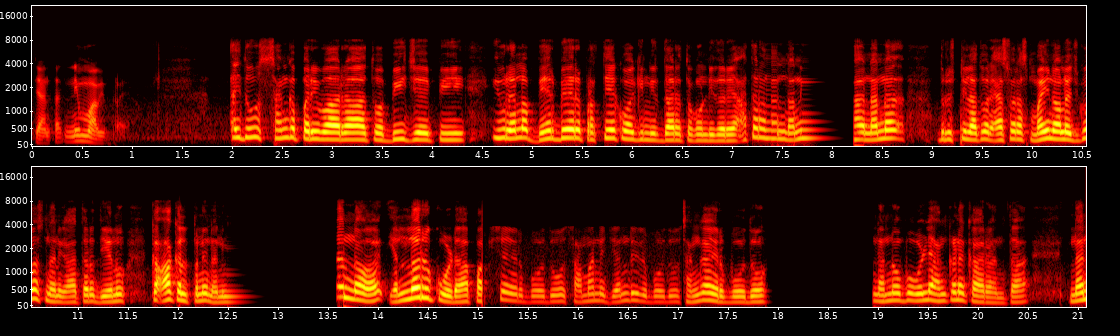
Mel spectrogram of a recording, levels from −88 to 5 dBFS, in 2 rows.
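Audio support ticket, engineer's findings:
Choppy, metallic stretch at 7.35–7.62 s: repeated packet loss (robotic sound). Four short holes, longest 40 ms, each filled by stretching the last sound, so about 39% of the span is synthetic. Unlike a dropout, real audio keeps returning between gaps.

Long network dropouts at 7.72–8.24 s, 12.50–13.64 s and 17.88–19.00 s. Buzzy continuation fades to silence lasting about 0.16, 0.79 and 1.0 s, then sound resumes with the gap content missing. One continuous hole, not rapid stutter. Likely jitter-buffer starvation.

Dull, boxy sound at 15.04–17.05 s, entered through a 20 ms silence: likely input switched to a poorer device. Nothing above 3.8 kHz, a few dB quieter, new noise floor well below signal. Differs from codec limiting: the Opus call path reaches 8 kHz elsewhere, and the tone clears at 17.05 s.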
